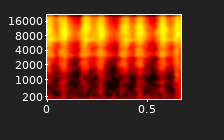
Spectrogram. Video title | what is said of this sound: VID 20200331 140604 | I put rice inside my egg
